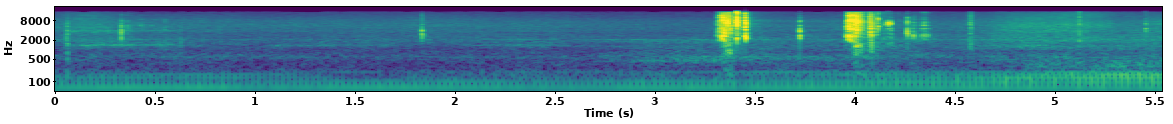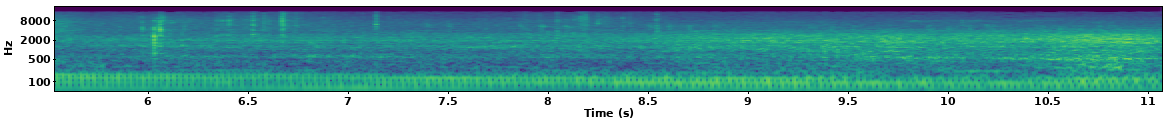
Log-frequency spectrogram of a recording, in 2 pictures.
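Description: Two quick scrapes of a ferro rod throwing sparks, a little over three seconds and four seconds in, lighting wax-and-cotton tinder in a walnut shell; the burning tinder's soft noise then grows louder. A steady low drone runs underneath.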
